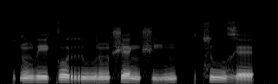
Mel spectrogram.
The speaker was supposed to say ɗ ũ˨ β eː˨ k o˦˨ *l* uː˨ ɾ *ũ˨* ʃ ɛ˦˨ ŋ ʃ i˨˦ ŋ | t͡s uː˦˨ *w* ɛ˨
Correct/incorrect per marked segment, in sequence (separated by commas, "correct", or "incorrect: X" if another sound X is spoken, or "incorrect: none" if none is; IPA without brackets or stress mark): incorrect: r, correct, incorrect: ɣ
